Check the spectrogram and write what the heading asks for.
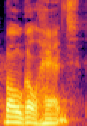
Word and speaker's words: Bogleheads: Bogle is spelled B-O-G-L-E. So it's Bogleheads, B-O-G-L-E. Go ahead. – Correct, Bogleheads.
